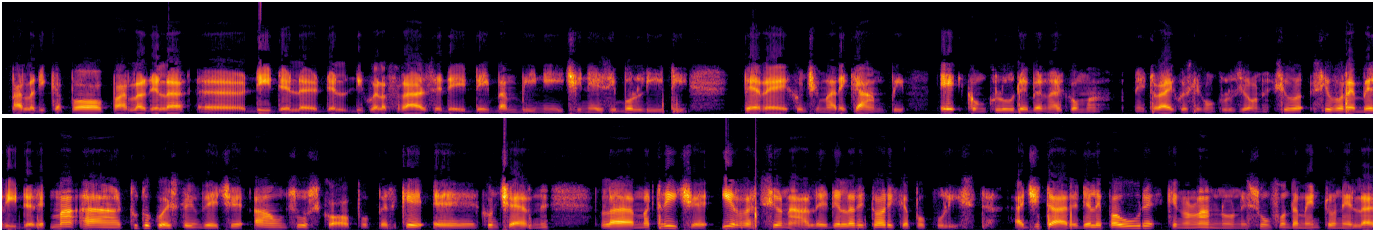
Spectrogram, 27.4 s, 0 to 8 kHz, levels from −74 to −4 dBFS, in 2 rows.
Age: 60-79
